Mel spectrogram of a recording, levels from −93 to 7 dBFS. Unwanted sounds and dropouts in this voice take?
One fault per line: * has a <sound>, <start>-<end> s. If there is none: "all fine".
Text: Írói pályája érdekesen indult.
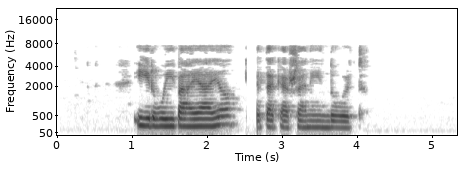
* has a dropout, 2.5-2.7 s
